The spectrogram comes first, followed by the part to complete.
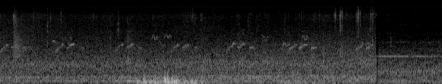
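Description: Quail giving soft, high chirps, repeated every so often, with a low bump about one and a half seconds in.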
